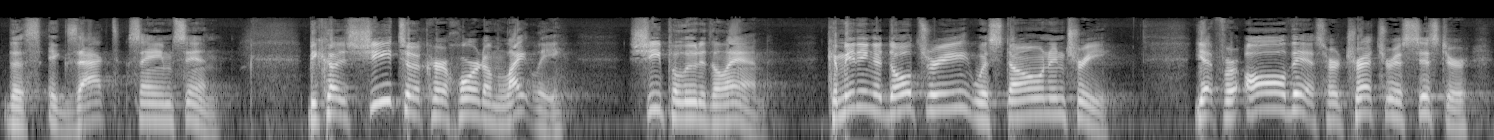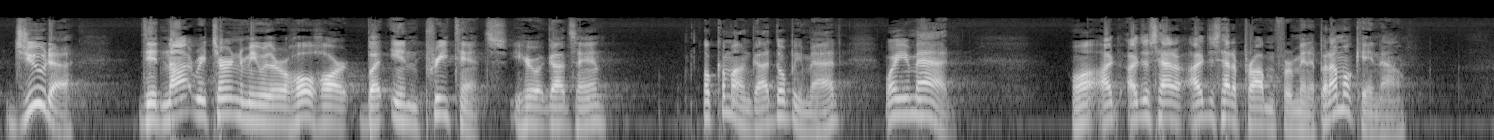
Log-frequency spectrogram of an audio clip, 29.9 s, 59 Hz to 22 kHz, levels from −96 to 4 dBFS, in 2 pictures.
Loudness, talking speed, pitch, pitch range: -14 LUFS, 150 wpm, 155 Hz, 125-180 Hz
